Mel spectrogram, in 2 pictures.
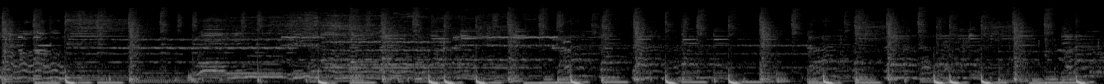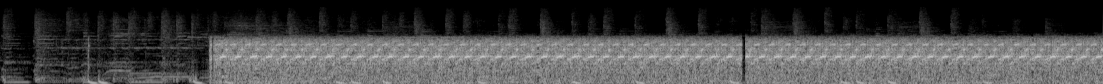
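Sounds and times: warbling electronic alarm siren: 0:13.1 - 0:22.0.

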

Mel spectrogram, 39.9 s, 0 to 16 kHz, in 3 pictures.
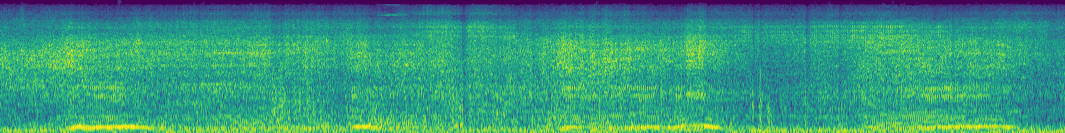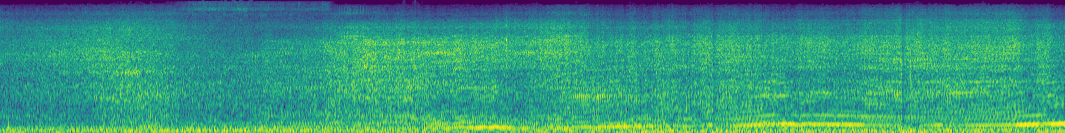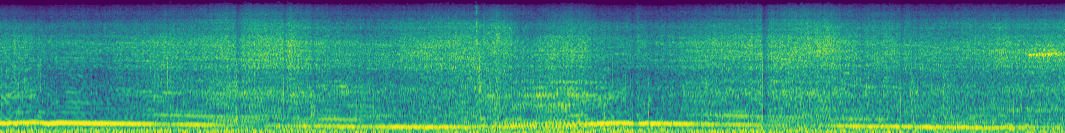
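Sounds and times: wind rush on microphone: 0:00.0 - 0:39.9.

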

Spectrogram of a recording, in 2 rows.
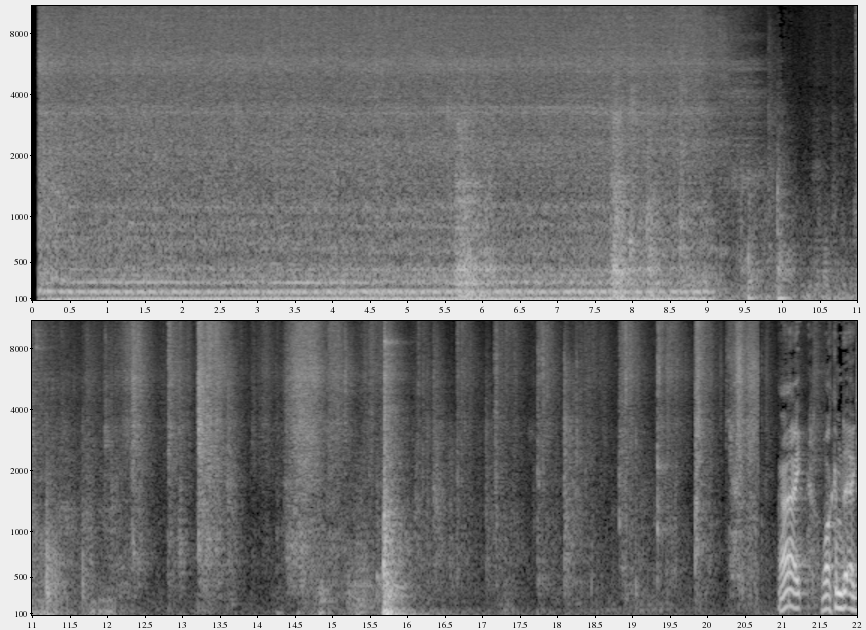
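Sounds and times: truck engine idling: 0:00.1 - 0:09.4.

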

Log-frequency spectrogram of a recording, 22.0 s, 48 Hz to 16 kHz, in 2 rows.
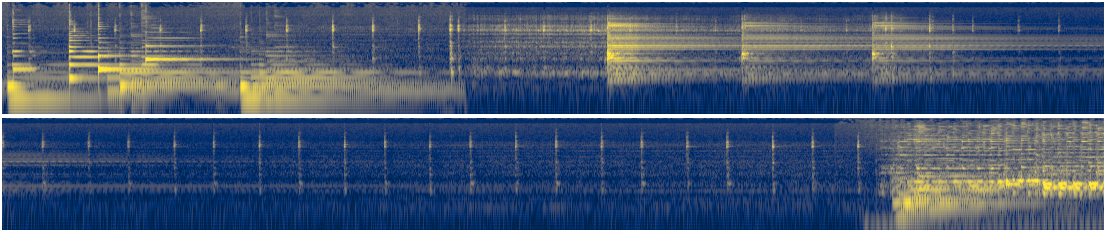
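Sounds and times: balalaika music: 0:00.0 - 0:04.7, 0:19.6 - 0:22.0
clock ticking: 0:00.0 - 0:22.0.

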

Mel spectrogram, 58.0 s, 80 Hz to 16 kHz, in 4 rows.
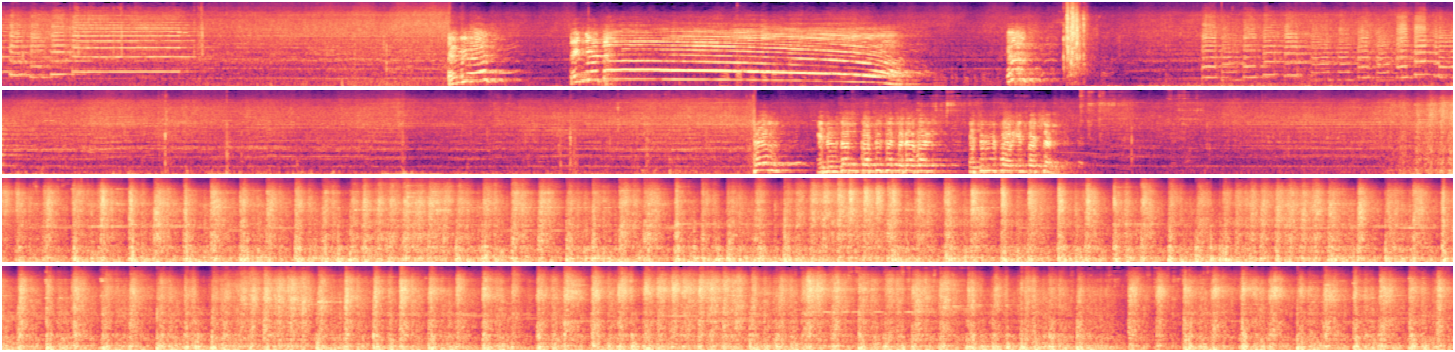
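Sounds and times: marching drum line playing: 0:28.4 - 0:58.0.

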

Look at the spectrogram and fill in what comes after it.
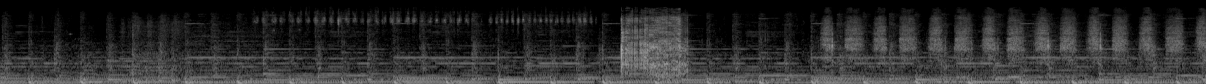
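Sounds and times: sandpaper tearing: 0:06.2 - 0:06.9
sandpaper rubbing on wood: 0:08.2 - 0:12.0.

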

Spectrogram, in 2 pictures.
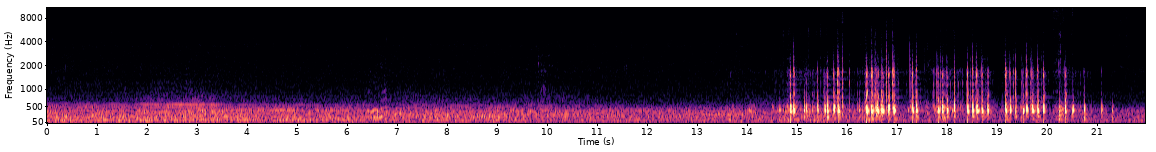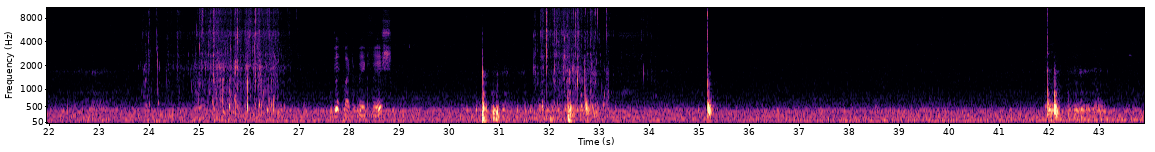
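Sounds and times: low rumbling background noise: 0:00.0 - 0:43.9
fish splashing: 0:23.8 - 0:27.0, 0:31.6 - 0:34.1.

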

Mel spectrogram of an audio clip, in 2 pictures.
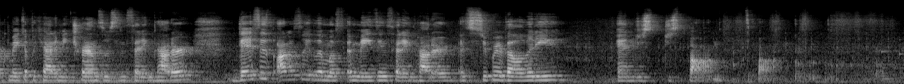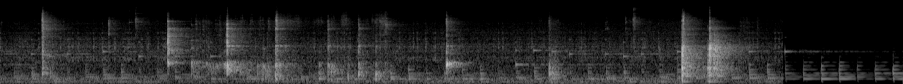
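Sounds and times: containers clicking and tapping: 0:07.3 - 0:16.5
electronic music with beat: 0:08.1 - 0:17.4.

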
